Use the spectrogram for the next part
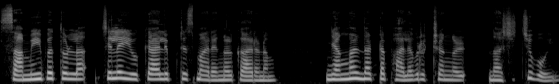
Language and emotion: Malayalam, sad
